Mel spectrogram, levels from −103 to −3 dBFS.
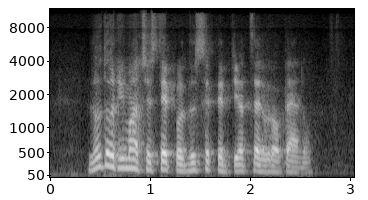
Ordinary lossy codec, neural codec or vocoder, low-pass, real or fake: Opus, 24 kbps; codec, 16 kHz in and 24 kHz out, 0.8 kbps, FocalCodec, streaming, 65536 codes; 10.8 kHz; fake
